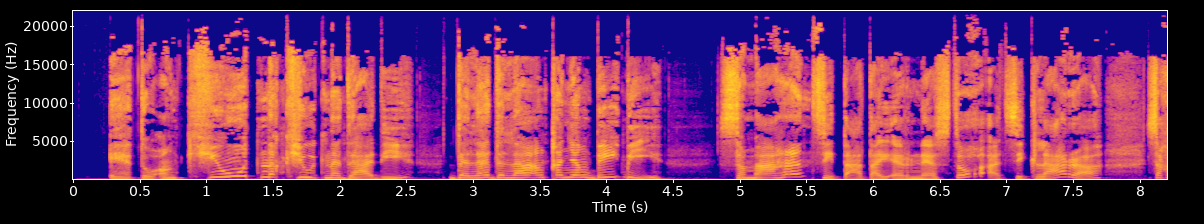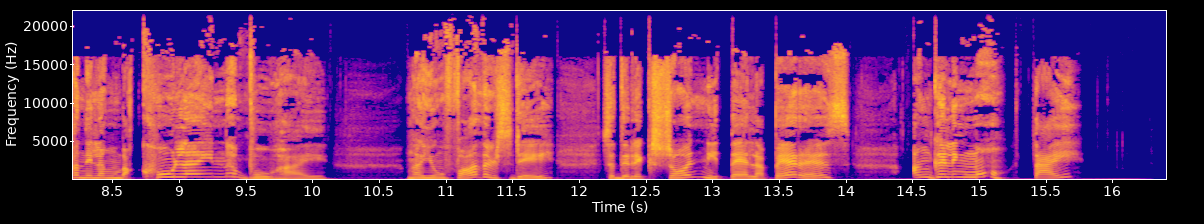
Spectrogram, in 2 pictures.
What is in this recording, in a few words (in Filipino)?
Tagalog, expressive, dramatic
